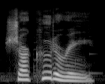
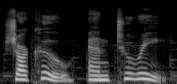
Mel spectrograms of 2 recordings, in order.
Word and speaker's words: charcuterie: It's also important to note that the French pronunciation of charcuterie is slightly different with a more guttural R sound and a less emphasized final syllable. However, for most English speakers, the anglicized version described above is perfectly acceptable and widely understood.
